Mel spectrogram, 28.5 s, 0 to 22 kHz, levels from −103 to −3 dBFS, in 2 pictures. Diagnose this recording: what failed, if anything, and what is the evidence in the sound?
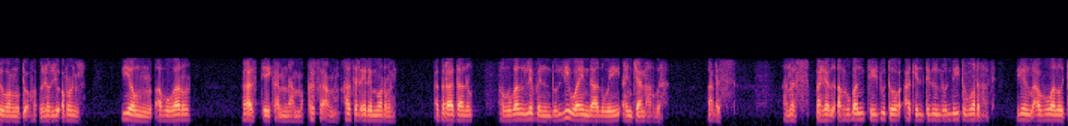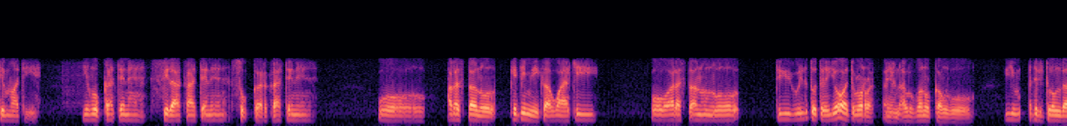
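Nothing failed: the speech comes over a G.711 telephone coding path, band-limited to the 300 Hz to 3.4 kHz line band with nothing above 3.8 kHz, which is simply how a 64 kbps mu-law telephone channel sounds.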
